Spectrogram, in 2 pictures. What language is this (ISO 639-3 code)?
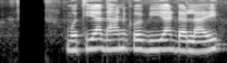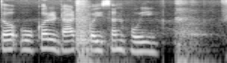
bho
